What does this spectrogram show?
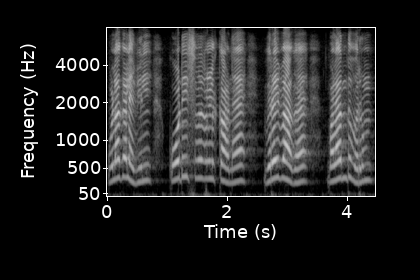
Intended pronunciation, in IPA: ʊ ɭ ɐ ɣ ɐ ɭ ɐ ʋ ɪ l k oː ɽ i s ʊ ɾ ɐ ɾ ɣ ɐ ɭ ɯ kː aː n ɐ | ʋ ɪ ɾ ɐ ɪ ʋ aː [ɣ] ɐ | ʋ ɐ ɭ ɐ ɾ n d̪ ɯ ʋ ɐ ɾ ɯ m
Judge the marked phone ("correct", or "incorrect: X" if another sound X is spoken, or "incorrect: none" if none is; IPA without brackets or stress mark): correct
